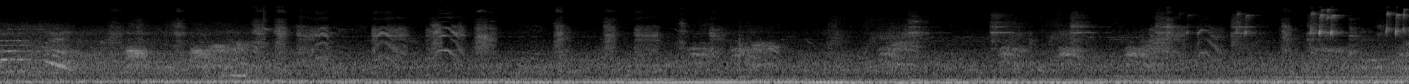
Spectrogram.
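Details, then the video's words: Jungle Babbler hatchlings, two juveniles fallen from a nest in bamboo, clamour for food as the parent feeds the bigger chick: a long, dense stream of sharp, scratchy bursts over a low rumbling hum. "Hungry and noisy Jungle Babbler hatchlings chirp for parent's attention"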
